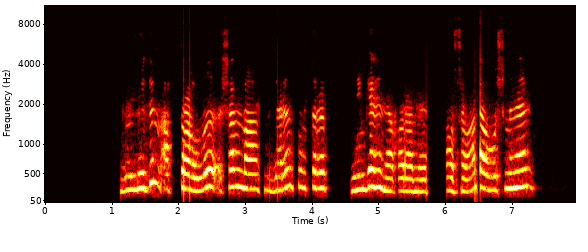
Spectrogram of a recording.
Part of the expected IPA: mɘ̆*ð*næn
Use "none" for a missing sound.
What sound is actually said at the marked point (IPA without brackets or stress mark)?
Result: none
